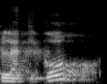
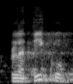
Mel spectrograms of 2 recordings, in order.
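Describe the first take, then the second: First: The stress is on the last syllable. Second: The stress is not on the last syllable. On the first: It is the past tense. "es el verbo pasado" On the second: It is the present tense.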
